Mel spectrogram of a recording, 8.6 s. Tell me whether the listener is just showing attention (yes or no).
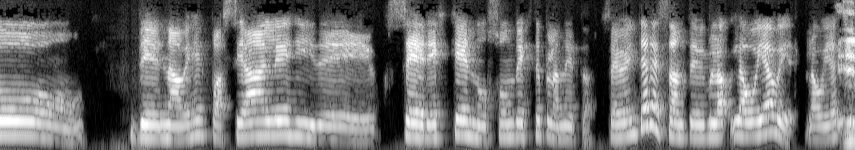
no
